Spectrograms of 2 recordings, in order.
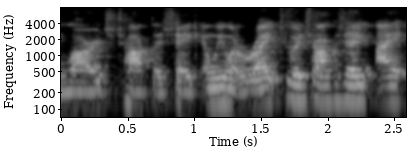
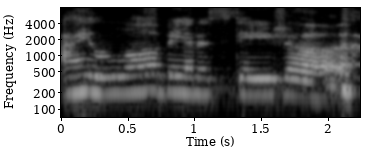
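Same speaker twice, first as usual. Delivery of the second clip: put-on drugged-up, drunk voice, pitched up; 8 semitones higher, 6 dB quieter than usual. Retelling what the speaker said while drugged up during the procedure, acting drunk. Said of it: "and I'm like drunk".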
